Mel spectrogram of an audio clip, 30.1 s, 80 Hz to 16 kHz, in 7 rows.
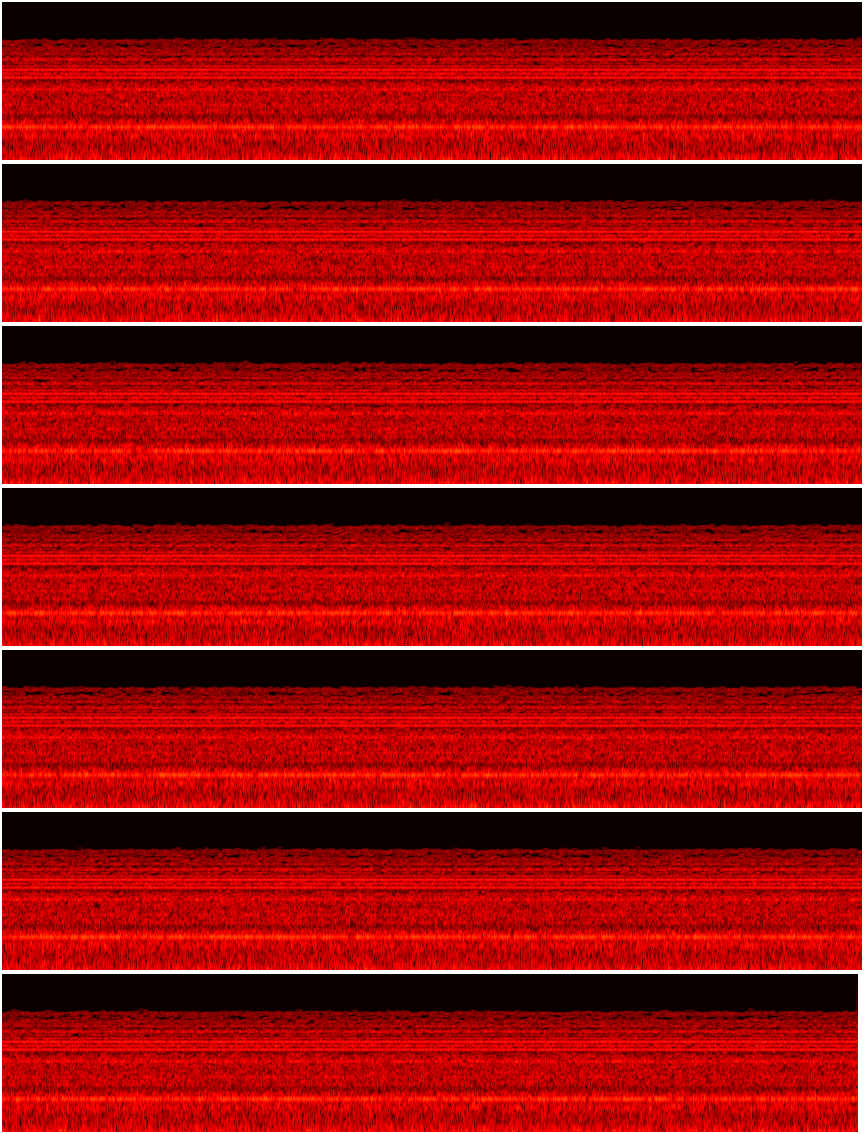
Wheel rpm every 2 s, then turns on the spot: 0, 0, 0, 0, 0, 0, 0, 0, 0, 0, 0, 0, 0, 0, 0.
none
